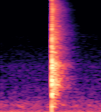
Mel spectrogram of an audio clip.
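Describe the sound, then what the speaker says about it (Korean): A single sharp hand clap rings out close and loud in a quiet room during a Won Buddhist dharma lecture, with a brief decaying tail and nothing else around it. "이게 박수 소리야."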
